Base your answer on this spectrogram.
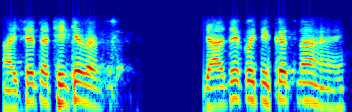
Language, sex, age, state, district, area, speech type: Maithili, male, 18-30, Bihar, Purnia, rural, conversation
